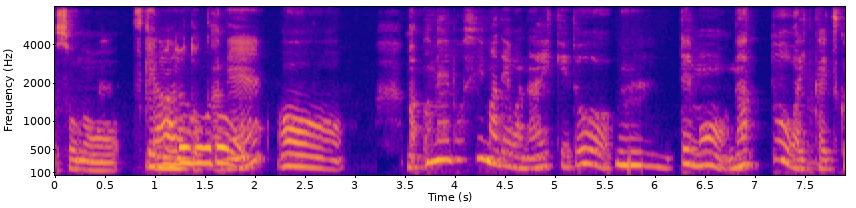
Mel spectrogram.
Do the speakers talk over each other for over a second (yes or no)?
yes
